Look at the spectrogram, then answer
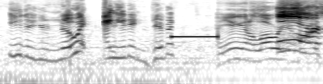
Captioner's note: beep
